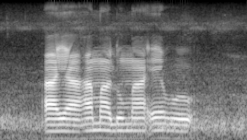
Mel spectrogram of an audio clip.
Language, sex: Southern Sotho, male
